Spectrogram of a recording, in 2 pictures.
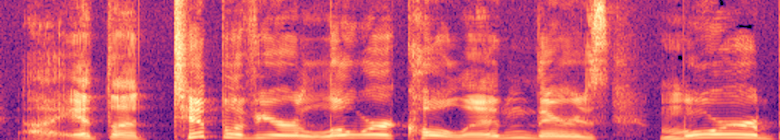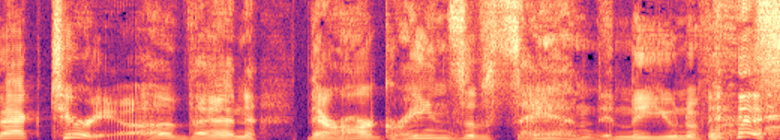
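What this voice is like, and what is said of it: Poor imitation of another person's voice. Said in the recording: “That was also a terrible impression.”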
